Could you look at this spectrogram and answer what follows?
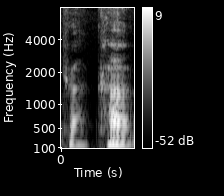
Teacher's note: So you begin the alphabet with in your throat, ka, just ka, and then an aspirated ka, with a little breath to it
